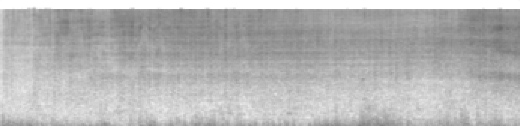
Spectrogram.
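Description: An adobo-dipped tortilla taco sizzling on a hot steel plancha over a wood fire, an even frying hiss over a low rumble.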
